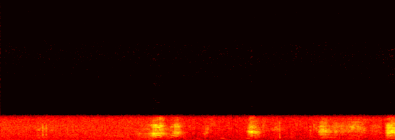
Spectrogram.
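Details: Whippet puppies crying in a series of short, high yelping whimpers, four main cries spaced roughly a second apart, with faint softer squeaks between them over a steady background hiss.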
